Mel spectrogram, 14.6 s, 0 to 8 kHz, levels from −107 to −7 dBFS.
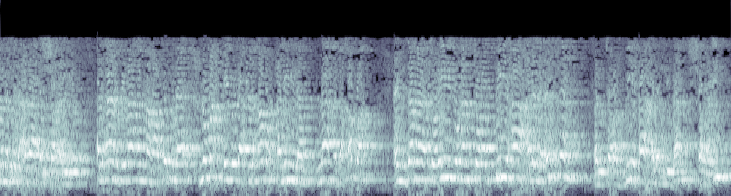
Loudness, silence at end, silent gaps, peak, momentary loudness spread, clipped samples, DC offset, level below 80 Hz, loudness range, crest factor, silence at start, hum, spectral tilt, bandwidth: -14 LUFS; 0 s; none; -4 dBFS; 4 LU; under 0.1%; under 0.1%; -46 dBFS; 2 LU; 10 dB; 0 s; none; -11 dB/octave; 4.5 kHz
